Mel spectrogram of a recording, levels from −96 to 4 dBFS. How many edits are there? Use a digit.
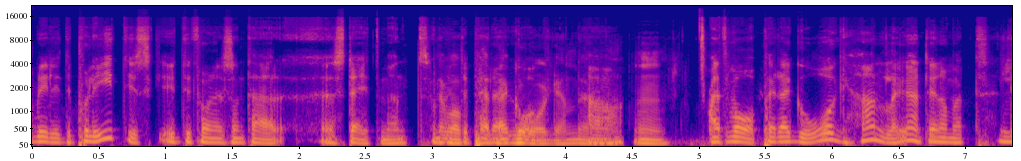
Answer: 2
